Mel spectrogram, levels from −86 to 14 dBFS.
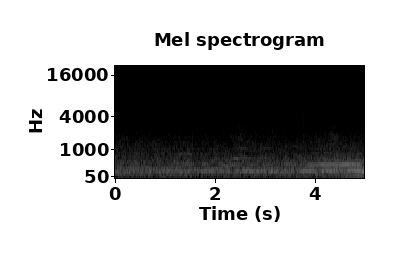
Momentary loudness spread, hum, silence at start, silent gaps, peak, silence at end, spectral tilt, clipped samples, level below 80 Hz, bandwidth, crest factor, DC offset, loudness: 8 LU; none; 0 s; none; -40 dBFS; 0 s; -7 dB/octave; under 0.1%; -74 dBFS; 15 kHz; 16 dB; under 0.1%; -59 LUFS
